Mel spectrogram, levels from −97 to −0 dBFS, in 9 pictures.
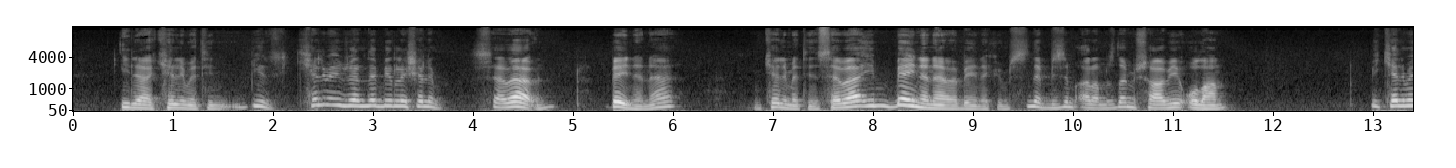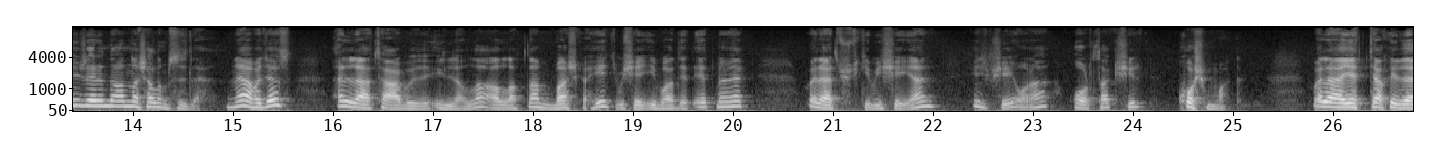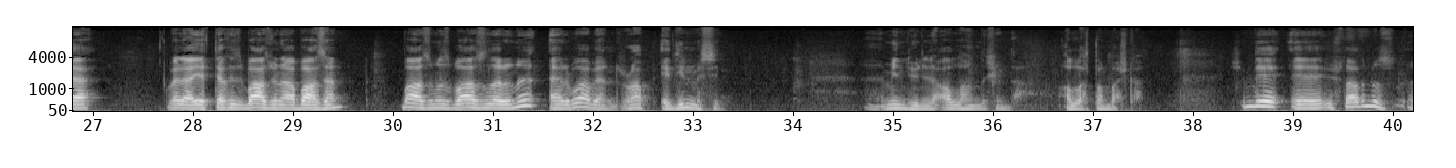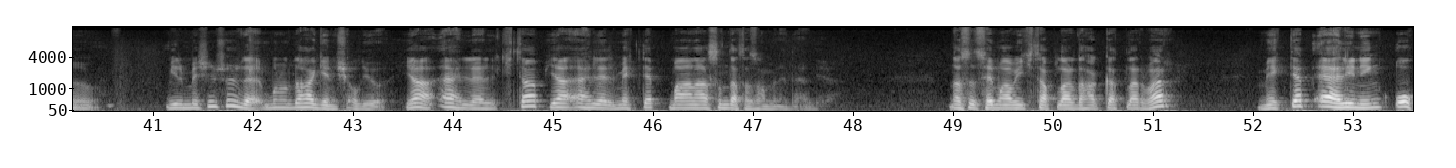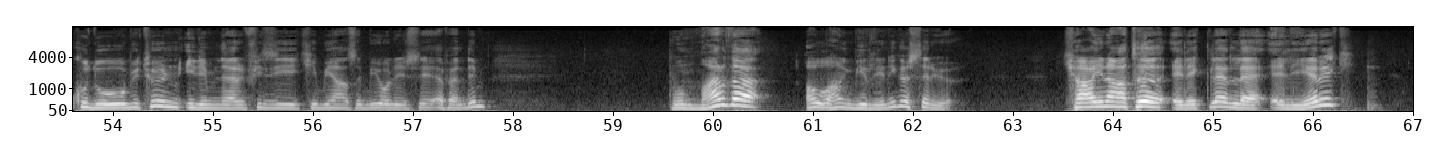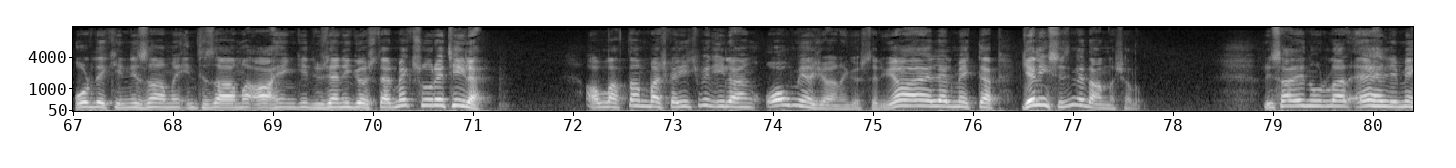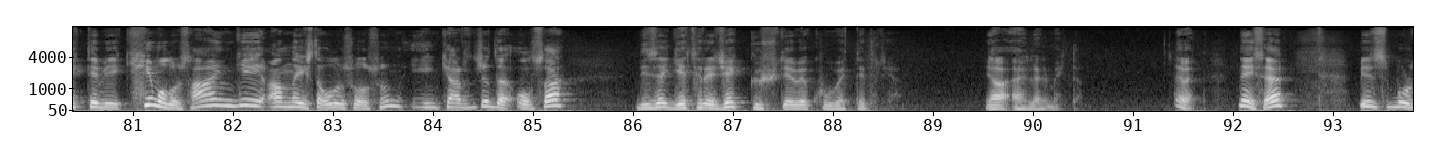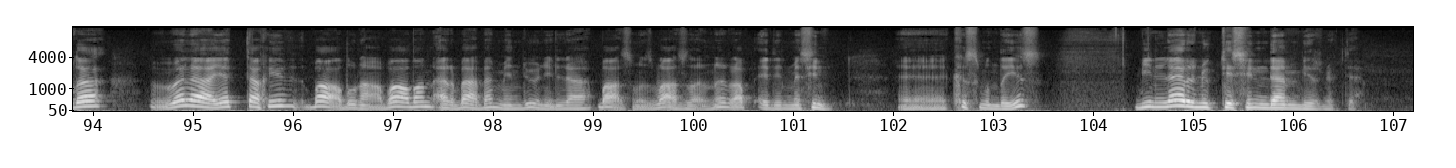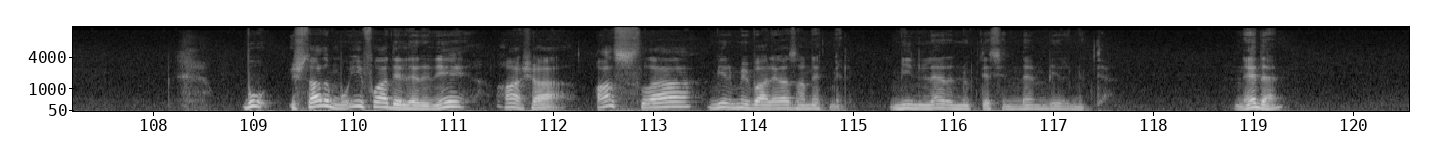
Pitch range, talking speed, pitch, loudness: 135-205 Hz, 90 wpm, 165 Hz, -22 LUFS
